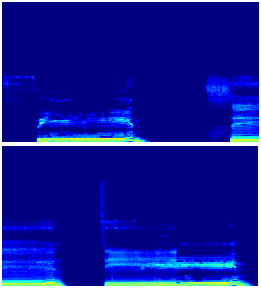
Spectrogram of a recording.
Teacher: সিন গুলো পাশ কেটে যাবে, আওয়াজটা চিকন হবে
